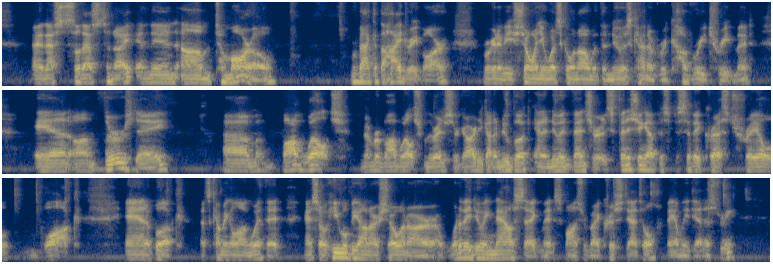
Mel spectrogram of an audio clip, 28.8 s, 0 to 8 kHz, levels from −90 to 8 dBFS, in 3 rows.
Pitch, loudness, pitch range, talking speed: 105 Hz, -19 LUFS, 90-125 Hz, 190 wpm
